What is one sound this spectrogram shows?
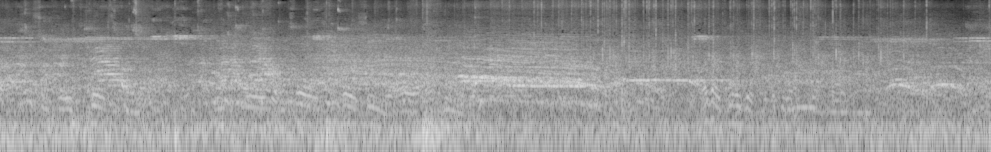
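Many voices of young players and onlookers chatter and call out in a large echoing hall.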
